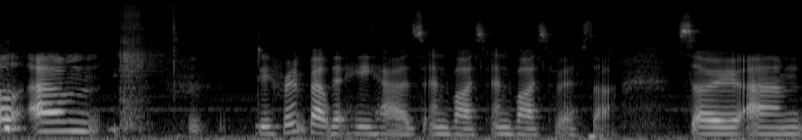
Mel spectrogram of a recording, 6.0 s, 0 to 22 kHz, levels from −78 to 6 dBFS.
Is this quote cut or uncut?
cut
